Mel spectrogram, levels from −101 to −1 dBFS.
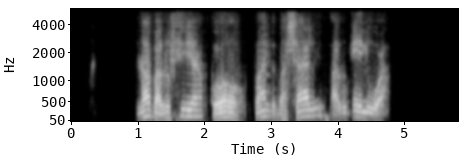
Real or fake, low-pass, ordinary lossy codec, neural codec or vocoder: fake; 5.4 kHz; MP3, 48 kbps; codec, 16 kHz in and 24 kHz out, 0.6 kbps, FireRedTTS-2 codec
